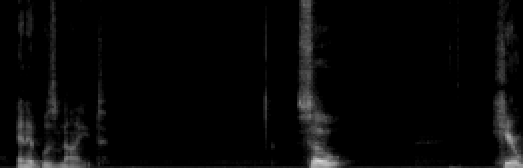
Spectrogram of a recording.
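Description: A middle-aged man speaks calmly into a close microphone, in short bursts.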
